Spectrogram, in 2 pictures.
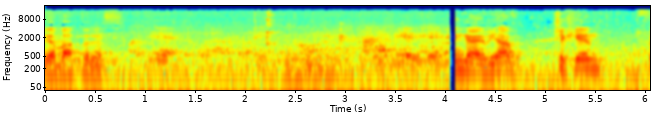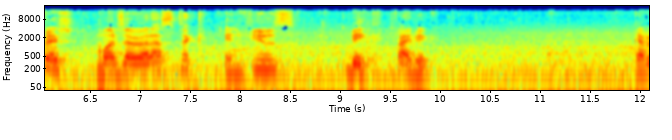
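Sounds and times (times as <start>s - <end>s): dough sizzling in hot oil: 0.0s - 12.0s.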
